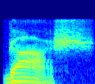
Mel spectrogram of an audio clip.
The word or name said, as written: gosh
